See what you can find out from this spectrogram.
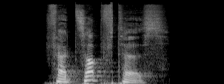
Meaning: strong/mixed nominative/accusative neuter singular of verzopft
- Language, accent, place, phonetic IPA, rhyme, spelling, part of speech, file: German, Germany, Berlin, [fɛɐ̯ˈt͡sɔp͡ftəs], -ɔp͡ftəs, verzopftes, adjective, De-verzopftes.ogg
